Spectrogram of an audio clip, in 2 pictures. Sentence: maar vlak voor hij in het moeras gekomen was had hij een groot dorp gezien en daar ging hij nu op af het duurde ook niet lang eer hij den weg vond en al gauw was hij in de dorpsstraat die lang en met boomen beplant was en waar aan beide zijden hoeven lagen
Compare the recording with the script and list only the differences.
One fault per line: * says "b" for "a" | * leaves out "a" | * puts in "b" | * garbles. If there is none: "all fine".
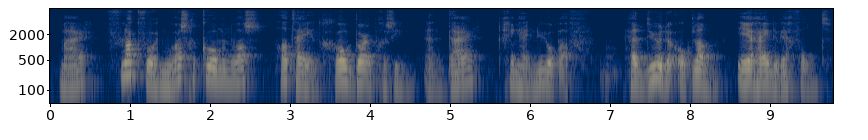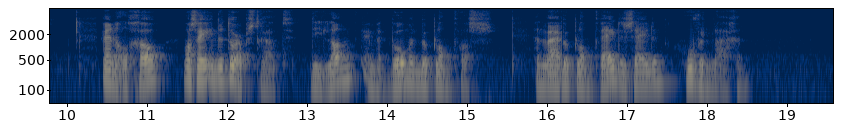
* leaves out "hij in het"
* leaves out "niet"
* says "beplant" for "aan"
